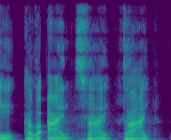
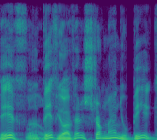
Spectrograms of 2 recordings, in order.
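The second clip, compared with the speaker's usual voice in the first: affected put-on German accent; 4 semitones higher than usual. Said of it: "Harry's got an unbelievable accent for this".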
